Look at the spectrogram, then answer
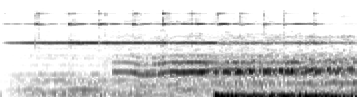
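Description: A bell rung at a house door gives a bright, ringing chime with a sustained tone and quick repeated strikes, close and clear, with a low rumble entering midway.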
